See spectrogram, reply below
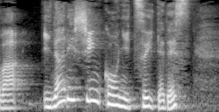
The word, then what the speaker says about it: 稲荷: 川尻さん、どうして狐とこの稲荷が結びついたんでしょうか。 – そうですね、まずはじめにこの稲荷、稲の荷物の荷と書いて稲荷と呼んでいますけれども、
